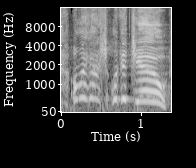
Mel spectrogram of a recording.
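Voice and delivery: very high, gushing amazement; delighted praise. Acted. Dad cheering daughter obeying while fighting, gushing praise. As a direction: burst out with proud surprise.

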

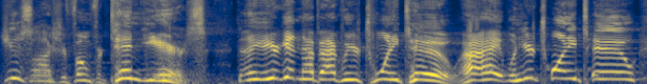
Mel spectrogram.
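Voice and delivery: loud, high ranting punishment; angry overreaction. Acted. Previous Kurt punishing daughter for ten years, furious. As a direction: lay down the sentence in hammed-up fury. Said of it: "out of anger".

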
